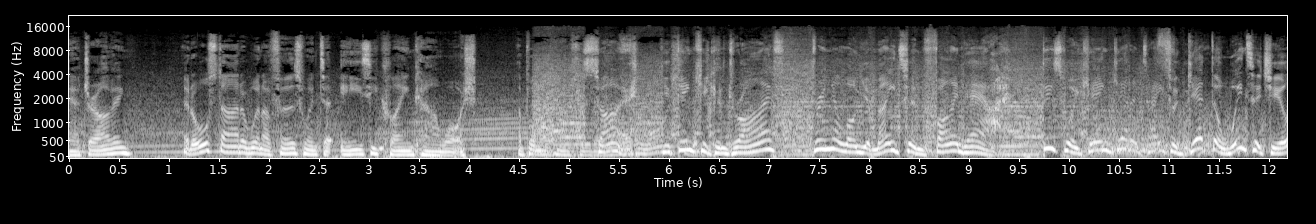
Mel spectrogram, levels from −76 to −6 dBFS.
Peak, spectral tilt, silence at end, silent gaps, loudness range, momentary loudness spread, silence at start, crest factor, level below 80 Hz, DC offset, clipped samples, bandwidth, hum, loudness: 0 dBFS; -5 dB/octave; 0 s; none; 1 LU; 3 LU; 0 s; 10 dB; -30 dBFS; under 0.1%; under 0.1%; 16.5 kHz; none; -10 LUFS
